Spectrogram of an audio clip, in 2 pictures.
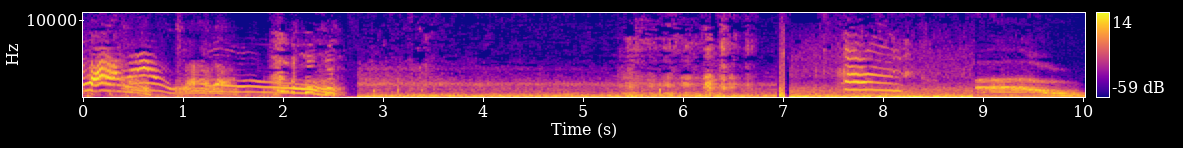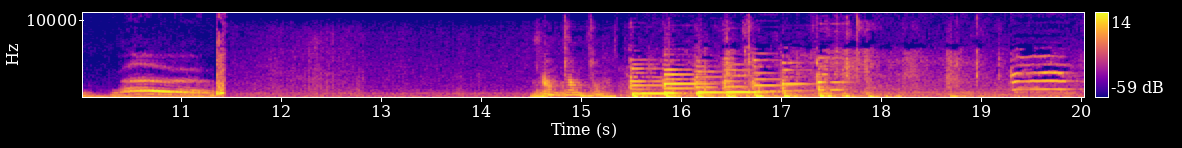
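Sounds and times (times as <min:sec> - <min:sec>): cat meowing: 0:00.0 - 0:02.7, 0:07.6 - 0:08.3, 0:19.3 - 0:20.0
low rumble: 0:02.7 - 0:08.9.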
